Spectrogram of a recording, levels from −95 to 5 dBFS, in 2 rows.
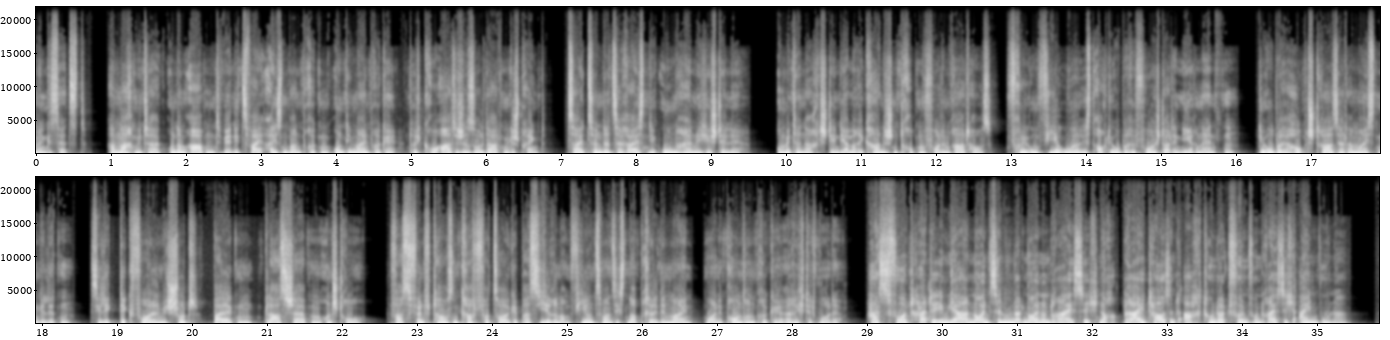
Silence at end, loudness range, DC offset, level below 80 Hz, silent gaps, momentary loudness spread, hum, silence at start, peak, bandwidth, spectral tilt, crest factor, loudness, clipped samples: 0.4 s; 2 LU; 1%; -34 dBFS; none; 6 LU; none; 0 s; 0 dBFS; over 20 kHz; -5 dB/octave; 8 dB; -8 LUFS; 2%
